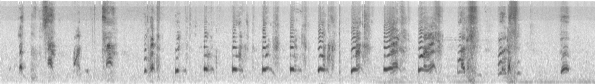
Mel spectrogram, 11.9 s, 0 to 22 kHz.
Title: girls sneezing rapidly. #16.|| rapid sneeze.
